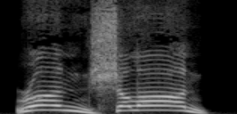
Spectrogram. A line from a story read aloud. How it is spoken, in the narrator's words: Adolin shouted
